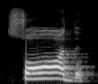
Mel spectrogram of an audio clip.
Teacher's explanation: سیٹی کی جیسی آواز تو رہے گی ہی، لیکن آواز کو آپ کو بھاری کر لینا ہے، موٹا کر لینا ہے، جس کو کہ پر کرنا کہتے ہیں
